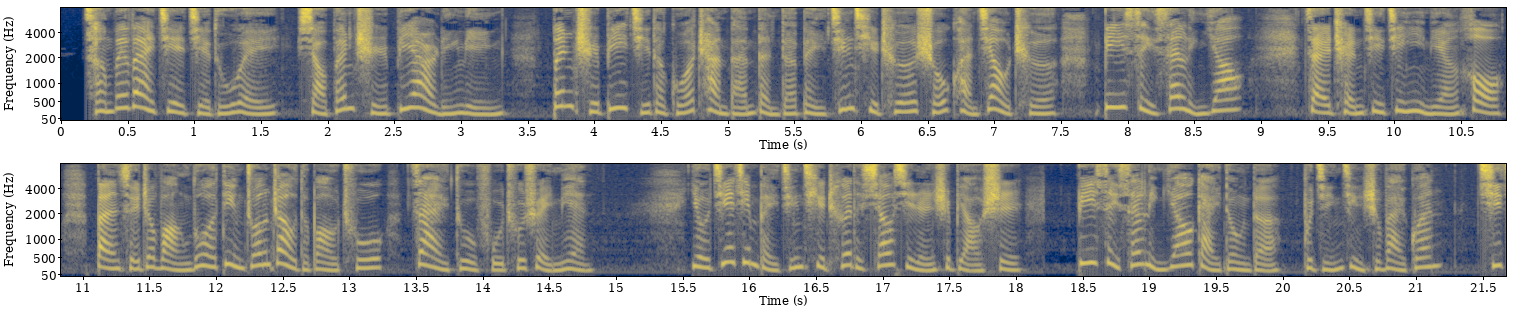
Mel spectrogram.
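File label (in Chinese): 女 专题配音【知性】; 奔驰车; 温柔知性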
